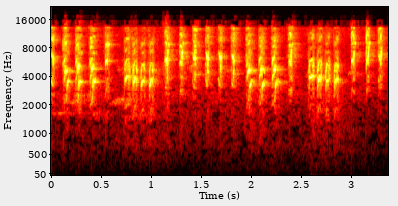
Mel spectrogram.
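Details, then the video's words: Long-tailed shrike training song for caged birds with rich fill-in variations: a continuous, dense run of rapid high chattering and twittering notes, loud and unbroken, with scarcely a pause. "Masteran Burung Cendet Terbaik 2026 | Full Isian Juara Nonstop"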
